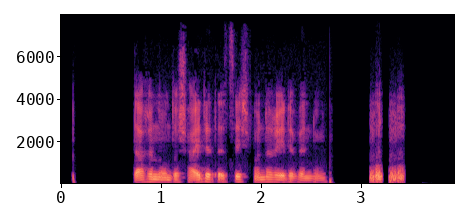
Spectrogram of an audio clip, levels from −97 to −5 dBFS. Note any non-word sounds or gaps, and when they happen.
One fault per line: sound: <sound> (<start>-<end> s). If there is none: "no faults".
sound: laugh (3.1-3.4 s)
